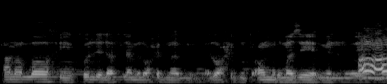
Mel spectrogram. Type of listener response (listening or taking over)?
taking over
